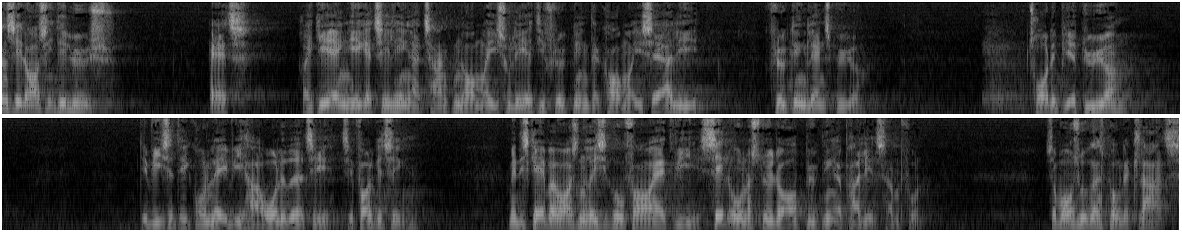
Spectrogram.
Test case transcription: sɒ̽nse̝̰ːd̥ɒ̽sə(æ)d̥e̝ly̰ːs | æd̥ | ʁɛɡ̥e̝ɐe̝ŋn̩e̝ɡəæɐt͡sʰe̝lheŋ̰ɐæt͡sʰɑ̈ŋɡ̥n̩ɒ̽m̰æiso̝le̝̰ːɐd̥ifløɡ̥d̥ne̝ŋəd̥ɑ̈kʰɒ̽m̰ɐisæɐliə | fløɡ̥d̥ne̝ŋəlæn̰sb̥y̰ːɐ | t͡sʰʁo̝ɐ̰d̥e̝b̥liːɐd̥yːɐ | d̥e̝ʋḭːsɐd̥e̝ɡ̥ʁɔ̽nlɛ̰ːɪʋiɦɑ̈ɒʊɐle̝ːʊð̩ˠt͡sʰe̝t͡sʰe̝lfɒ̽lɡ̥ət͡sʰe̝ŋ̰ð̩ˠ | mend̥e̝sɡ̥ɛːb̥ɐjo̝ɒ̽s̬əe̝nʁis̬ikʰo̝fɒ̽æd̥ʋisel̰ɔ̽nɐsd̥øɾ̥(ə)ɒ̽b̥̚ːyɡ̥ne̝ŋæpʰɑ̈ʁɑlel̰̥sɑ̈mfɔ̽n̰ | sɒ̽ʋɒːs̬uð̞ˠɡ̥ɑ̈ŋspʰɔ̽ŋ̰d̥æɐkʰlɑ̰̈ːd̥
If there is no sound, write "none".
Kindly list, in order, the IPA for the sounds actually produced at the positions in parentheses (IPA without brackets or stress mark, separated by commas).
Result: i, ɐ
